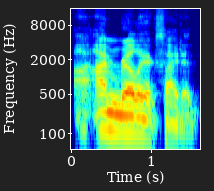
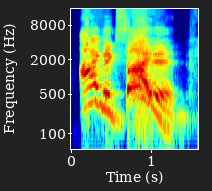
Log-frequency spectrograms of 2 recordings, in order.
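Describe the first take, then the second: First: Unexcited delivery. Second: Loud, high, drawn-out excited shout. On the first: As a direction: mumble excitement with none in the voice. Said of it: "So you can say". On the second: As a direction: burst out with over-the-top excitement. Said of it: "Or you could say". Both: Shown as a demonstration.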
